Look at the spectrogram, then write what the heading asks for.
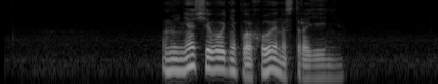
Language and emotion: Russian, sad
